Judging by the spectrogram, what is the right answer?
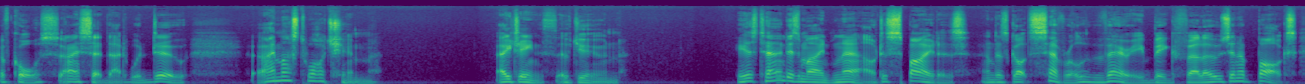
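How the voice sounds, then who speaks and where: A man narrating a classic novel as an audiobook in a measured, expressive, dramatic way. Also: lowish voice, vocal fry, no echo, clean studio sound.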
